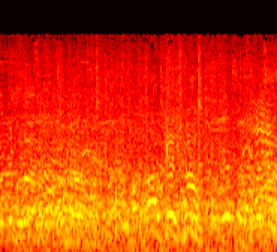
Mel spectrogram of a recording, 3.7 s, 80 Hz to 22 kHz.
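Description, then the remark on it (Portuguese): A dense crowd of passengers rushes to board a train in Moatize at 6 in the morning, people running with children on their backs and cargo in hand. Many overlapping voices shout and chatter at once, with hurried footsteps and commotion filling the scene steadily and loudly throughout. “Instala-se o alvoroço, gente corre, filho às costas, carga na mão, molhos de galinhas na outra, farnel na cabeça.”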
